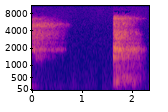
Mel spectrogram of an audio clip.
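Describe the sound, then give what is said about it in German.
A person imitates a horse's slow, deep breathing: two long, airy breaths separated by a short pause, the second starting abruptly and trailing off slowly as it breathes out. Fairly soft, with no talking. “die atmen dann so langsam und tief und atmen auch ganz langsam so aus.”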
